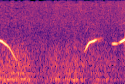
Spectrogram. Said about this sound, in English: Oh. Hey. It's finally raining.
